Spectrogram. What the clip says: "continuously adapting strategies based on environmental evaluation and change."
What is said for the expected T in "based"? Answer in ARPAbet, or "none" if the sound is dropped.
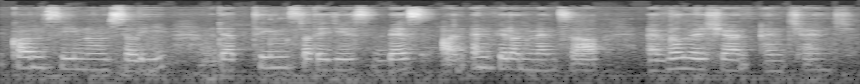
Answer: T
